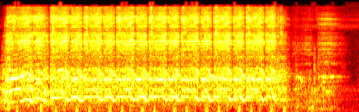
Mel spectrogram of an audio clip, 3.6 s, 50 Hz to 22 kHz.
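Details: John Deere GT245 lawn tractor, started with air filter out and no choke: small single engine fires promptly, quick even chatter around three beats a second, no stumbling; normal running.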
